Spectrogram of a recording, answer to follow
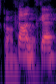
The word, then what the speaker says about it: Skanska: So what has been, I probably pronounce it, Skanska, right? Mm-hmm. I'm sorry, what was that? It's Skanska.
